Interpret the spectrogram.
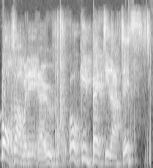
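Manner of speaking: high, drawn-out Yorkshire grumble; old Yorkshire man. Acted. Mocking the petty council as an old Yorkshire man. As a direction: put on an outraged old Yorkshireman. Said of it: "he's an old Yorkshire man now".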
